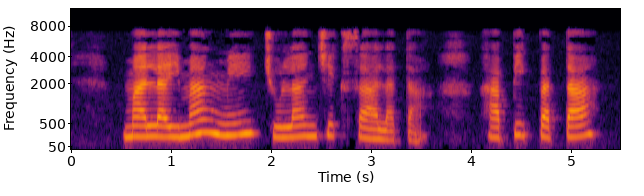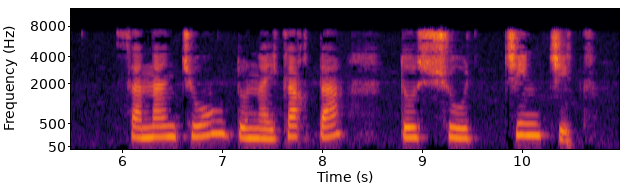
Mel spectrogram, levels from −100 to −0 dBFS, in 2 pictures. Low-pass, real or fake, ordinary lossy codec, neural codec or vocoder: 7.2 kHz; real; Opus, 64 kbps; none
